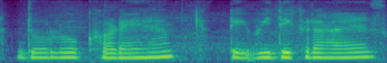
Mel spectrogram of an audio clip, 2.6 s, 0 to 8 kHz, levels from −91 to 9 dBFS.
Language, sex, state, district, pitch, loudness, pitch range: Hindi, female, Uttar Pradesh, Shamli, 185 Hz, -16 LUFS, 180-195 Hz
